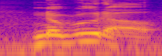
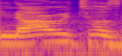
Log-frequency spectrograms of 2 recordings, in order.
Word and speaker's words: Naruto: I get triggered when people say Naruto's name like that. It is not a complicated name. It is not a 10-syllable word. It is Naruto.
